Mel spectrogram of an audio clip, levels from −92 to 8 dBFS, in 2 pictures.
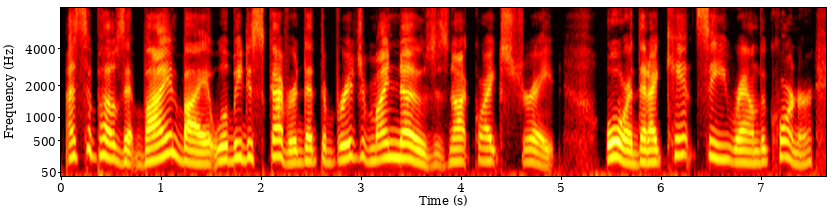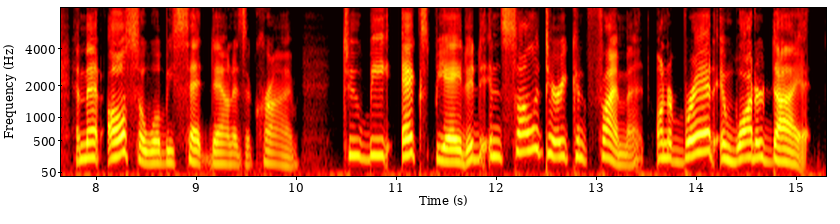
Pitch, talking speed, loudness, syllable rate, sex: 200 Hz, 195 wpm, -18 LUFS, 5.0 syllables/s, female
